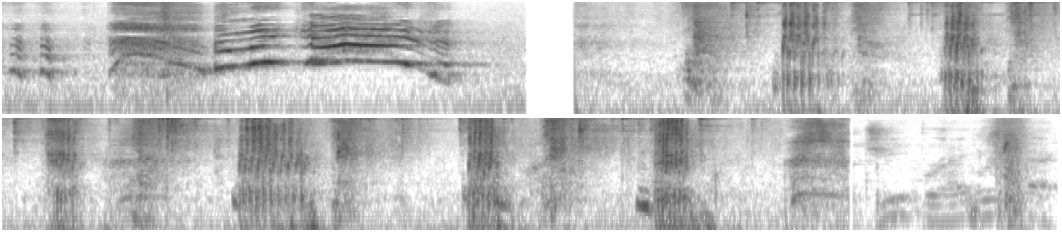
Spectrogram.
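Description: A dog giving a wavering, whining howl that rises and then falls. A dog then makes about a dozen short, sharp bursts of sound, roughly one every half second.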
